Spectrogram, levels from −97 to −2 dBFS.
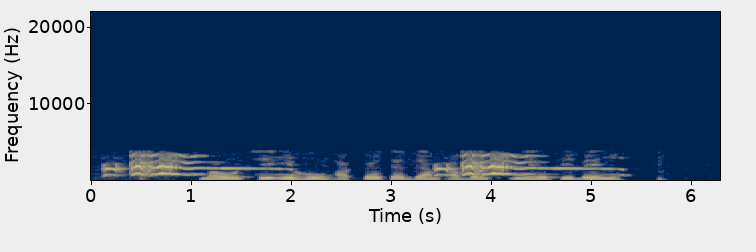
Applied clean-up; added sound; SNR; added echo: classical method spectral subtraction.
